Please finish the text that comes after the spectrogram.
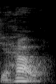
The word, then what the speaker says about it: Yahweh: And Yahweh said, I have surely seen the affliction. Notice it called him, when his name is spoken, when his name is spoken by someone else, it's pronounced Yahweh.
